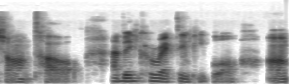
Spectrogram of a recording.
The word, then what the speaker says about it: Chantal: call me because a lot of people have a hard time pronouncing Chantal, Chantal, not Sean Paul, not Chanel, not Chantel. Okay, it's Chantal.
